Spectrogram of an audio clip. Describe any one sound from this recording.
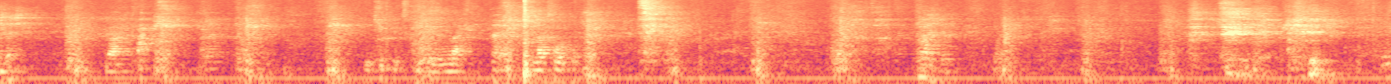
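Bodies thump softly on a gym mat.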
